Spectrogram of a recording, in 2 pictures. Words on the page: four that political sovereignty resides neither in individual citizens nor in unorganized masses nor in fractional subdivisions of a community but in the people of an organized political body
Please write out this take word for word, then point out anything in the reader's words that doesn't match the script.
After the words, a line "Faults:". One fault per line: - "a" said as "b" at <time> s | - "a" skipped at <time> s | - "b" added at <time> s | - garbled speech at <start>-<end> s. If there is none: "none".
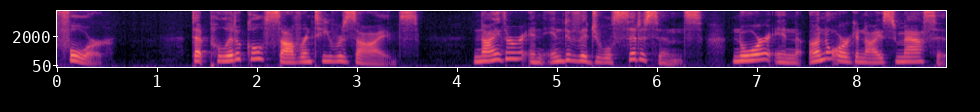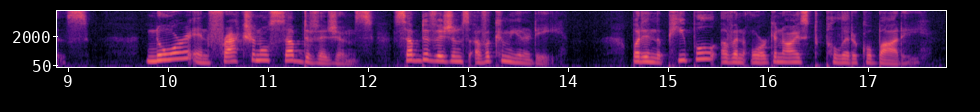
four that political sovereignty resides neither in individual citizens nor in unorganized masses nor in fractional subdivisions subdivisions of a community but in the people of an organized political body
Faults:
- "subdivisions" added at 12.2 s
